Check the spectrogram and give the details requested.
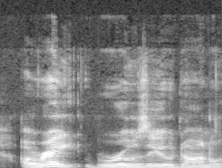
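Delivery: ordinary talk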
